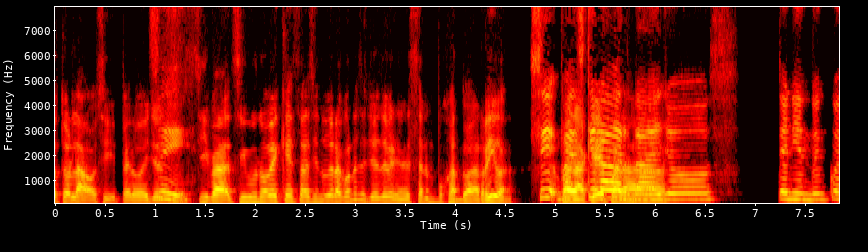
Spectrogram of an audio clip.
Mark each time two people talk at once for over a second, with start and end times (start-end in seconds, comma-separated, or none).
5.0-6.2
